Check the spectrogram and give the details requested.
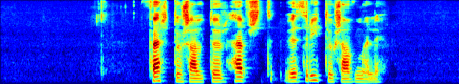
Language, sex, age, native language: Icelandic, male, 30-39, Icelandic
